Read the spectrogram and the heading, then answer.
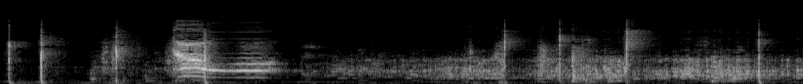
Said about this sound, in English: Nice shooting, Ryder. Knocked back his gun right out of his hand.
